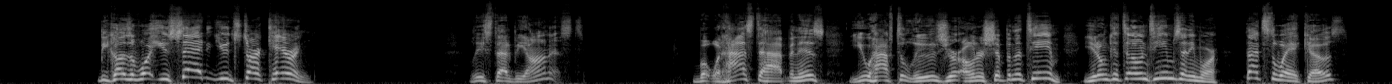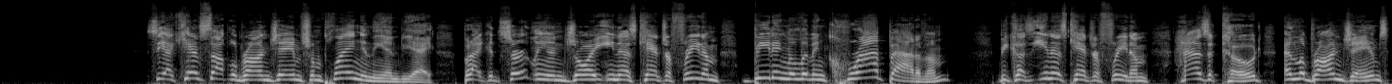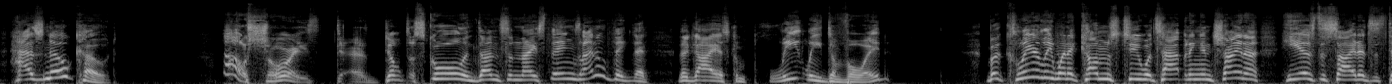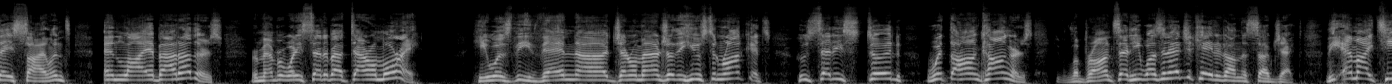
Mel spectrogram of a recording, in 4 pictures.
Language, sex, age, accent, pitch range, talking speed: English, male, 40-59, American, 185-250 Hz, 170 wpm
